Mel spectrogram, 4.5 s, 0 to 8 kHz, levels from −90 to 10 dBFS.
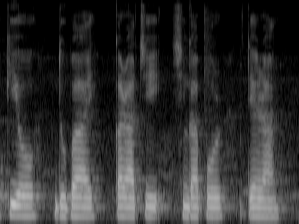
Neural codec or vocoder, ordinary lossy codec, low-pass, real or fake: none; none; none; real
